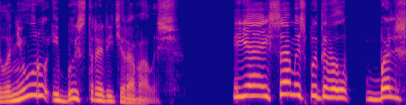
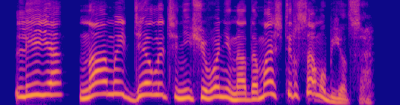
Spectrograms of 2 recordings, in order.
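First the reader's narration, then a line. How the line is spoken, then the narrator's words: Joyful. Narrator (Russian): радостно произнесла Ниуру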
